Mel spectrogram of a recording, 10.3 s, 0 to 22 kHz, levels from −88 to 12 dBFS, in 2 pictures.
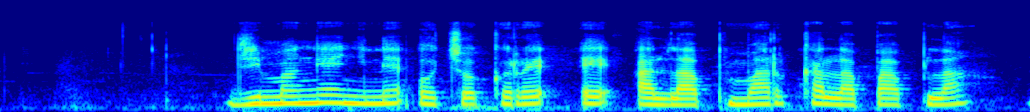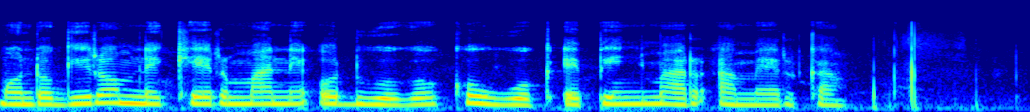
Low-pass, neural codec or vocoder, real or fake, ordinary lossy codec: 10.8 kHz; none; real; Opus, 64 kbps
